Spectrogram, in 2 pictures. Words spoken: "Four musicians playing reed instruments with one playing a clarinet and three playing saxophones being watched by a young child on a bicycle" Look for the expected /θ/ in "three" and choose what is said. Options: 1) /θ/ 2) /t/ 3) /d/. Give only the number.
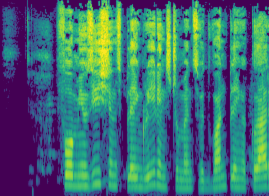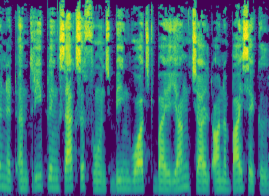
2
